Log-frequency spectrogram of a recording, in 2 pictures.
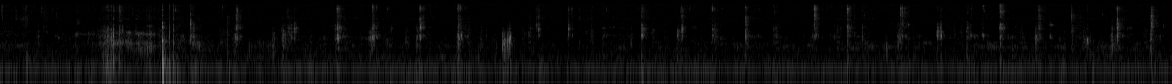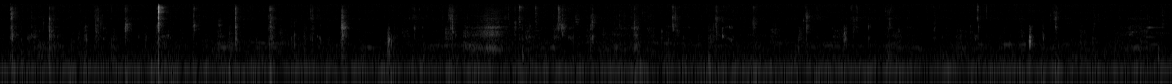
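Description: Faint close-miked chewing of rice and fish, with many small wet mouth clicks scattered throughout. A faint steady low electrical hum runs underneath.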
